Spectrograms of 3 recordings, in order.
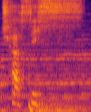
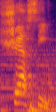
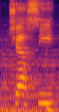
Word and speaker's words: chassis: chassis of the car it's not chasis its chassis chassis of the car and now going back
